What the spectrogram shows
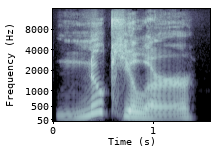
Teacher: if you say nucular you're putting an extra syllable between the C and Al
